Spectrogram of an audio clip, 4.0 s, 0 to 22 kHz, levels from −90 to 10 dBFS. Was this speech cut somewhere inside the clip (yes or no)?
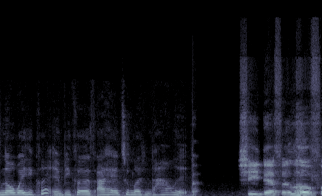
yes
